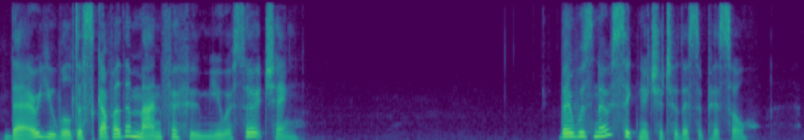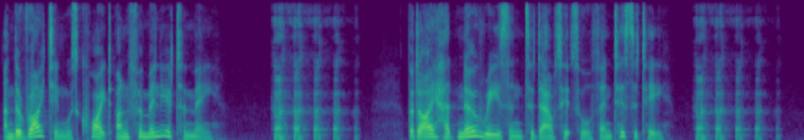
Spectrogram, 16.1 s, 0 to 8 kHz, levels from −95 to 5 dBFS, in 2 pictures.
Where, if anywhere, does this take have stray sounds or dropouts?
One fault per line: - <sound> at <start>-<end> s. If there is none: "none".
- laugh at 10.8-11.7 s
- laugh at 15.0-15.9 s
